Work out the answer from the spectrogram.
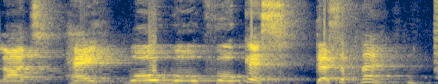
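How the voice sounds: A man puts on a high-pitched character voice with a bright, sharp tone. He speaks at a slow pace with ordinary pitch variation.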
